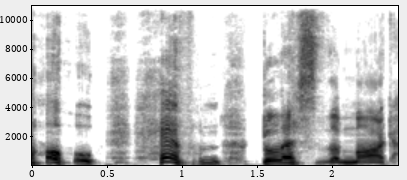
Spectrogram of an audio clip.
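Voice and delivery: a delighted laugh breaking into the exclamation; chuckle, then marvel at the feast. A narrator's reading. Narrator marvels at the banquet.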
